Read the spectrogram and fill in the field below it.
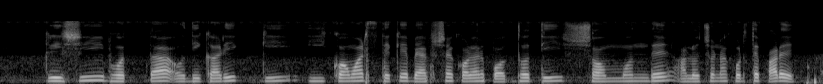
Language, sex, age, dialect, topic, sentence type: Bengali, male, 18-24, Standard Colloquial, agriculture, question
